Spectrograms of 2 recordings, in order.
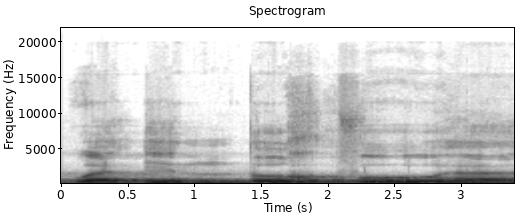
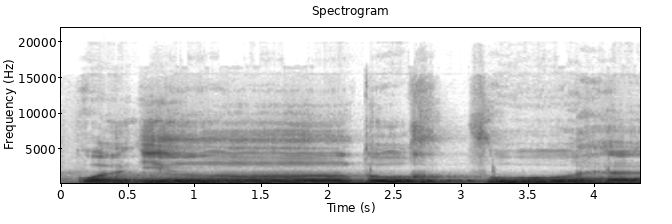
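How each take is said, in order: First: The n is pronounced clearly and fully. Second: The n is hidden with a nasal hum. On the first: The speaker calls it wrong. "umpama saya baca begini" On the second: The speaker calls it right. "Harus disamarkan"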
